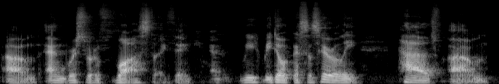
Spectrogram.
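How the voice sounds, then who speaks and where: Co-host poet, deep and husky, earnest and measured. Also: male voice, animated. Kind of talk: poetry reading then casual talk.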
